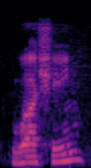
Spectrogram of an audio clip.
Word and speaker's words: Wxchii: we're back at the washing he told me that his name would be pronounced like washing so I'm gonna call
